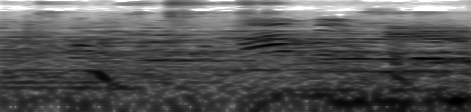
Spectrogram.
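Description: Children's voices at play, with a high rising shout or squeal from a child about a second and a half in.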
